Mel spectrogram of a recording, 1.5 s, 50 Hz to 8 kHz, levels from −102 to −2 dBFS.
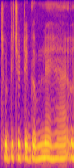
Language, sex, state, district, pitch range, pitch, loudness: Hindi, female, Uttar Pradesh, Shamli, 230-240 Hz, 235 Hz, -14 LUFS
